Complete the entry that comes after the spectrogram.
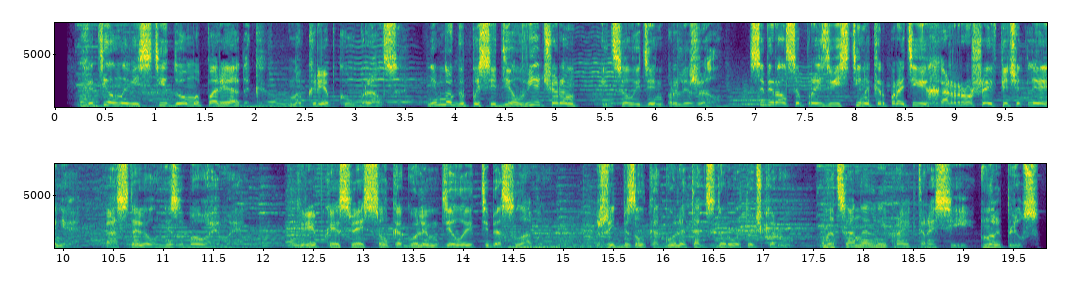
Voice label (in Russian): Радио Алкоголь делает тебя слабым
